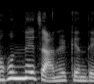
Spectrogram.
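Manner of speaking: ordinary talk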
